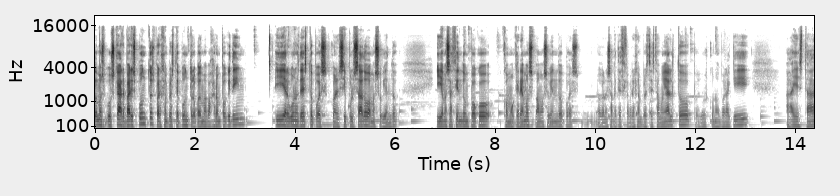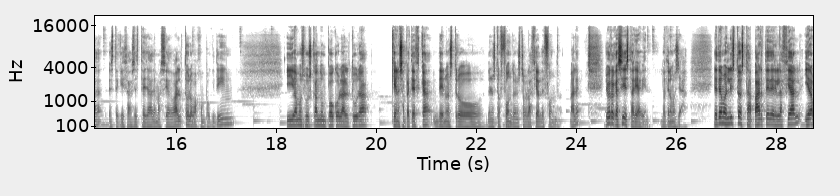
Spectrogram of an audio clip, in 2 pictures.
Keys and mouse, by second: 0.7 click, 1.9-3.2 drag, 3.9 click, 4.9 shift+click, 5.7-6.9 drag, 7.4 click, 8.1 shift+click, 8.8-11.2 drag, 11.8 click, 12.4-14.6 drag, 16.3 click, 17.8 click, 18.4-19.7 drag, 20.4 click, 20.9-22.5 drag, 22.7-24.2 middle drag, 25.6 click, 26.8-28.6 middle drag.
